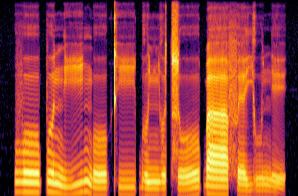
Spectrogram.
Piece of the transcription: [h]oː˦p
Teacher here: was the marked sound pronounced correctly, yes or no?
no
